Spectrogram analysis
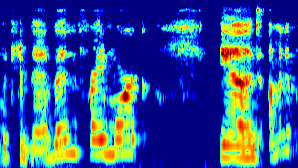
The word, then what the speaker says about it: Cynefin: he came up with a framework called the kinevin framework and i'm going to put a slide up on how you spell that um it's a welsh word and it's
